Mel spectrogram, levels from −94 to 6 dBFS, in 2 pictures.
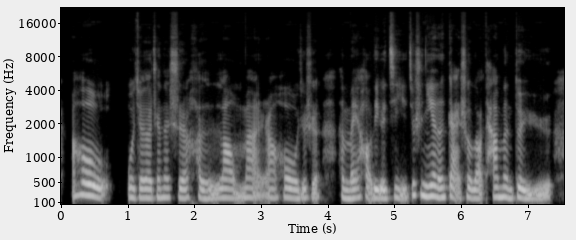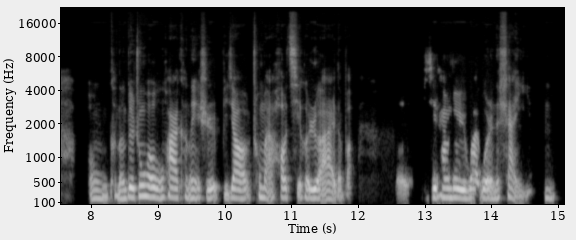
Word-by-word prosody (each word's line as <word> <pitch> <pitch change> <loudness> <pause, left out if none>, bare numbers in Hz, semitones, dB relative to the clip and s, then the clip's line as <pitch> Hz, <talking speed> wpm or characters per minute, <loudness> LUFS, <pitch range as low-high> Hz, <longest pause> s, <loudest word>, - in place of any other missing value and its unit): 然 - - -4
后 230 - +2 0.2
我 190 - -3
觉 180 0 -2
得 180 -1 +1
真 185 +2 -4
的 190 0 -3
是 180 -2 -3
很 175 -4 -3
浪 185 -1 -1
漫， 195 -1 -4
然 180 +1 -5
后 185 -2 -1
就 180 - -2
是 200 - -5 0.2
很 185 - -3
美 170 +1 0
好 200 - -3
的 180 - +3
一 - - +4
个 175 -1 +3
记 180 +3 -4
忆， - - -2
就 225 +4 -4
是 235 0 -3
你 210 -2 +3
也 215 0 +4
能 190 -1 +2
感 - - -2
受 190 -4 -2
到 170 - 0
他 195 - -3
们 195 -3 0
对 185 -2 +2
于， 70 -4 -2 0.6
呃， - - -5 0.2
可 - - -7
能 165 - +1
对 195 0 +6
中 215 +3 +3
国 200 -2 +6
文 180 0 +1
化 190 -1 +3
可 190 +1 -6
能 180 0 0
也 175 - -1
是 175 0 +1
比 - - -3
较 175 -3 +3
充 205 - -3
满 180 - 0
好 190 -2 +1
奇 185 +1 -3
和 185 -4 0
热 175 0 +7
爱 - - +1
的 - - -4
吧。 - - -10 0.6
呃， - - -10 0.3
以 170 - -23
及 185 +2 +5
他 190 - 0
们 185 - +2
对 190 - +5
于 175 -1 +8
外 180 +1 +2
国 170 0 +4
人 175 -1 +1
的 170 - -1
善 190 +1 -3
意， 280 +5 -12 0.2
嗯。 180 +1 -6
185 Hz, 285 characters per minute, -22 LUFS, 175-195 Hz, 0.6 s, 于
